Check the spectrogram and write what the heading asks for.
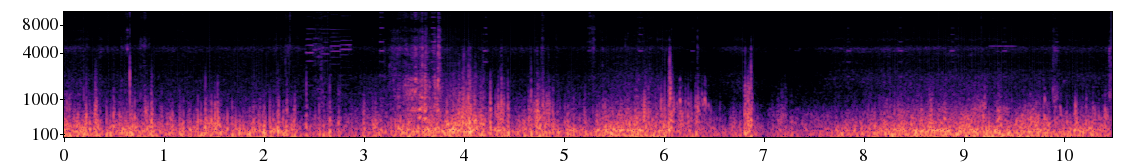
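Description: Wind buffeting the microphone, a steady low rumble, with a few light knocks from handling.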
